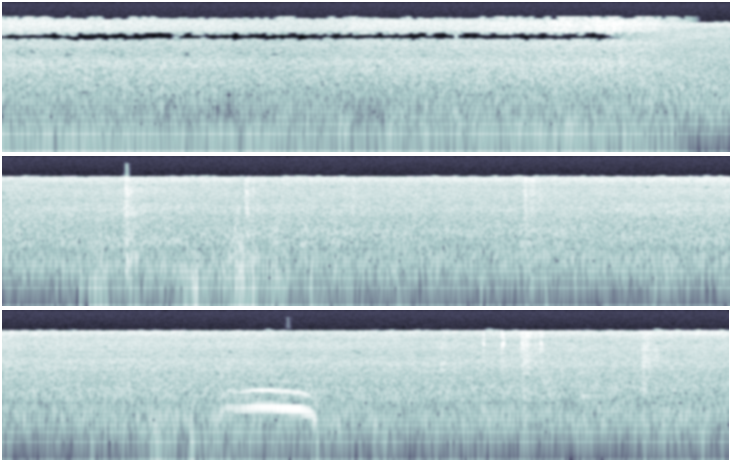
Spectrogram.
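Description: Floodwater and heavy rain make a steady noisy rush. The sound changes abruptly about seven seconds in. A short, loud cry rises and falls about seventeen seconds in.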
